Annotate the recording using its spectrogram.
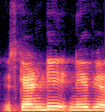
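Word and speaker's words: Scandinavia: अब देखिए ये जो स्कैंडिनेविया, सॉरी मैं प्रोनाउंसिएशन थोड़ा गलत कर रहा था, इंग्लिश के हिसाब से अगर मैं करूँ तो ये है स्कैंडिनेविया।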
